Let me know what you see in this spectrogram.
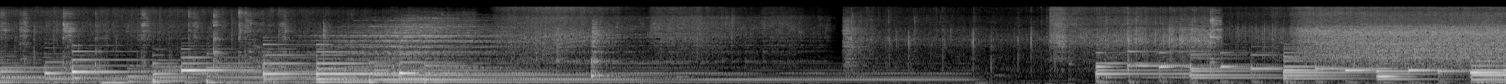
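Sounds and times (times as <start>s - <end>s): background music: 0.0s - 9.7s
potatoes sizzling in oil: 0.0s - 15.0s.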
